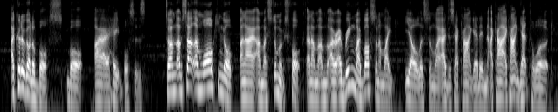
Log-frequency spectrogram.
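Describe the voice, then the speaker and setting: Music plays behind a man speaking at a fairly quick pace. His medium-pitched voice has lively intonation. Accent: Lancashire. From northern England, Wigan. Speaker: video game streamer. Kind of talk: casual chat. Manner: halting, many false starts.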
